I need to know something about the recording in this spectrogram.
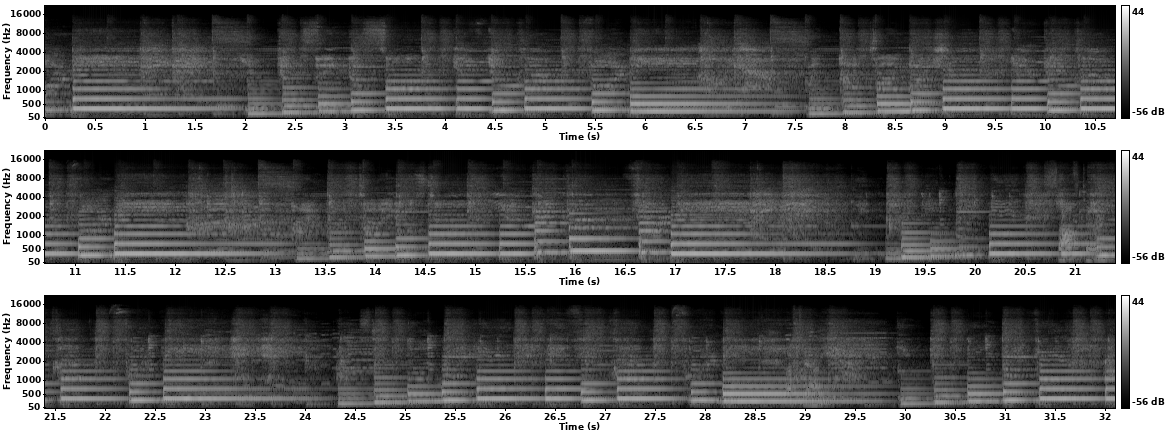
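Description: Piano playing a simple beginner's melody along with a recorded accompaniment track. The notes come in a steady rhythm, in short repeating phrases that climb step by step.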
